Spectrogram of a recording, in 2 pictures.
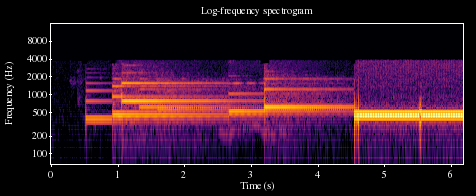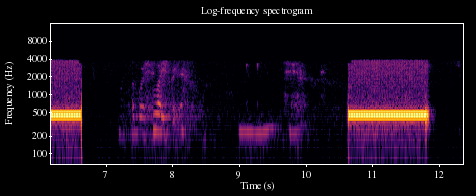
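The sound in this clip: Telephone tones while an office call is being transferred: a stepped electronic melody of sustained notes, then a long steady buzzing tone, a short gap with faint voice, and the same steady tone again near the end.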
